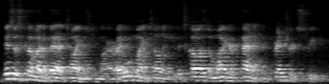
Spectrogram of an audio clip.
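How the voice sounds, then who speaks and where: Man acting a brisk insurance assessor, very echoey. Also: lightly acted. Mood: harried. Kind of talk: radio play acting. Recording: very echoey, distant, rumbling noise.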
